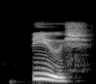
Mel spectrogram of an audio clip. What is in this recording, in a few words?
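"пиысь", Komi, female; audio dict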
